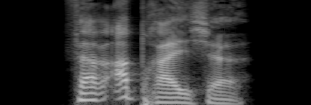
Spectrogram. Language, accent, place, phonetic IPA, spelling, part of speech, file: German, Germany, Berlin, [fɛɐ̯ˈʔapˌʁaɪ̯çə], verabreiche, verb, De-verabreiche.ogg
- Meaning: inflection of verabreichen: 1. first-person singular present 2. first/third-person singular subjunctive I 3. singular imperative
